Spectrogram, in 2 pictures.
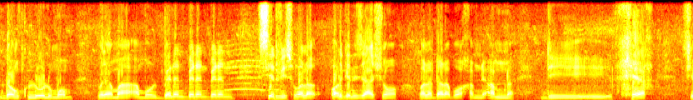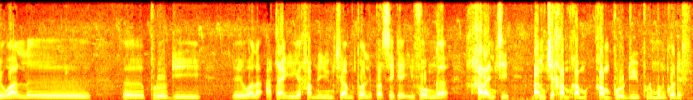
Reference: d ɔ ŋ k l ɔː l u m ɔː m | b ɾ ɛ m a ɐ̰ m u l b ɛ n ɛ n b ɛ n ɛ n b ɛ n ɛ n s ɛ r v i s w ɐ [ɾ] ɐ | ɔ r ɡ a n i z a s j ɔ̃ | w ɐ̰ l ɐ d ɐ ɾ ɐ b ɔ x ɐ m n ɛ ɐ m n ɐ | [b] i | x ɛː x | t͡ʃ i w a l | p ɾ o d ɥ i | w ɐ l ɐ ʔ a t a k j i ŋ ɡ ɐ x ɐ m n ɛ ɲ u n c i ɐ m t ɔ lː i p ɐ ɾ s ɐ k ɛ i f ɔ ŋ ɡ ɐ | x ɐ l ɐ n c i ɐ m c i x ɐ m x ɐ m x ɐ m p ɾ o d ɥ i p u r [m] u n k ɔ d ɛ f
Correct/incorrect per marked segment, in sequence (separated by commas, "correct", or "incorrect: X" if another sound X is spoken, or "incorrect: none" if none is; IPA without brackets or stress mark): incorrect: l, incorrect: d, correct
